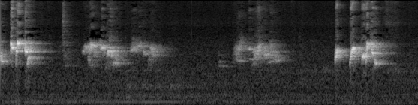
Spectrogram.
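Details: Red-whiskered bulbul singing a pleasing song style used for tutoring young birds: separate short, bubbly whistled phrases about every two seconds. Each has sharp clicky onsets and a warbling body, with quiet gaps between.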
